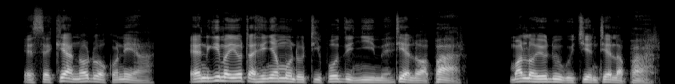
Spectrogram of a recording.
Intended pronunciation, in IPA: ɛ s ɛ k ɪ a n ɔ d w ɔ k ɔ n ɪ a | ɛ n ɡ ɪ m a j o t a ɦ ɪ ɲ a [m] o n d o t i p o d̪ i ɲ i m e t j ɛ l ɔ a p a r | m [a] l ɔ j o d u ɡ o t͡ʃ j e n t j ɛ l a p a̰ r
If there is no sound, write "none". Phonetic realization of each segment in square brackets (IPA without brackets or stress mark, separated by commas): m, a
